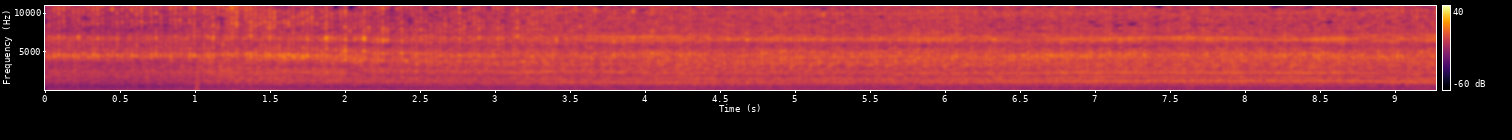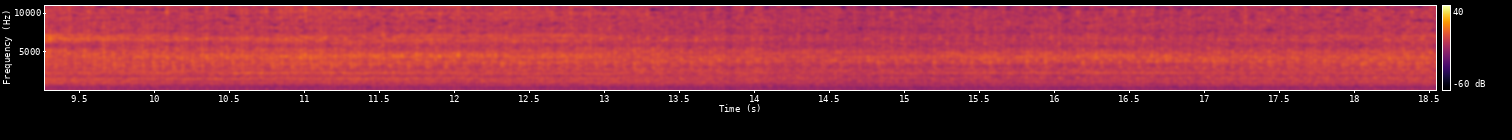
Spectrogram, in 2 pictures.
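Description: Air-cooled flat-four engine of a 1977 VW Beetle idling steadily, heard at the open rear engine bay and its single side-exit exhaust.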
